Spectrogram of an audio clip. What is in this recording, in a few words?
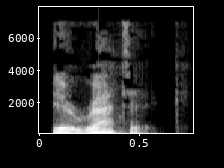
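"erratic", English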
